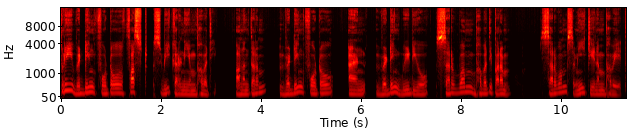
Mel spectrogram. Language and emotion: Sanskrit, neutral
